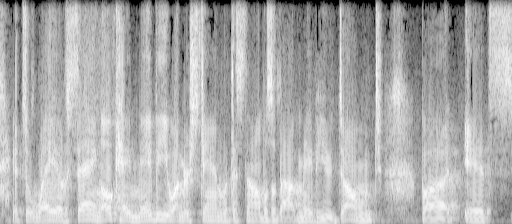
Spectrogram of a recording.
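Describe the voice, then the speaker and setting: A man is speaking with ordinary pitch variation. Noticeable background noise can be heard. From New York City, Manhattan. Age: 30s. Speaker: former book editor. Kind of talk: interview.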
